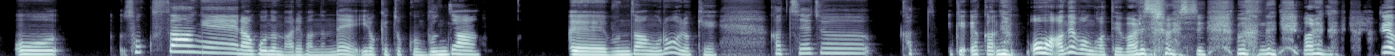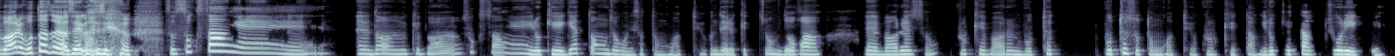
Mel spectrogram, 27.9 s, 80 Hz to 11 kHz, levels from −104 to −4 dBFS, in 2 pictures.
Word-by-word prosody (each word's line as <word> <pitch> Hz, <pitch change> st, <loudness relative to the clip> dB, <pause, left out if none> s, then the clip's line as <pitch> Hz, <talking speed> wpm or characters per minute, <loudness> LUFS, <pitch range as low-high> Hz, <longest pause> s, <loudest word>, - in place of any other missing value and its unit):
어 210 Hz, +1 st, +3 dB, 0.7 s
"속상해."라고는 285 Hz, -, +2 dB
말해봤는데 170 Hz, +3 st, -3 dB
이렇게 185 Hz, 0 st, -3 dB
조금 175 Hz, -3 st, -6 dB
문장 195 Hz, +3 st, +2 dB, 0.9 s
예. 185 Hz, -2 st, +6 dB
문장으로 200 Hz, -, 0 dB
이렇게 180 Hz, -3 st, -4 dB, 0.5 s
같이 235 Hz, +2 st, -7 dB
해주 265 Hz, 0 st, -6 dB, 0.3 s
같 230 Hz, -, -13 dB, 0.3 s
이렇게 205 Hz, 0 st, -3 dB
약간 210 Hz, -1 st, 0 dB, 0.3 s
어 265 Hz, -2 st, +8 dB
안 210 Hz, +7 st, +3 dB
해본 245 Hz, -9 st, +1 dB
것 185 Hz, -, -4 dB
같아요. 180 Hz, 0 st, -3 dB
말씀해주신 200 Hz, +1 st, +2 dB
것이 230 Hz, +3 st, -2 dB
어 -, -, -1 dB
네. 230 Hz, -2 st, +2 dB, 0.3 s
말하는 230 Hz, +2 st, +3 dB
건. 200 Hz, -1 st, -9 dB, 0.4 s
그게 305 Hz, 0 st, +6 dB
말을 250 Hz, +5 st, +7 dB
못하잖아요. 285 Hz, -, +7 dB
제가 235 Hz, -1 st, +8 dB
지금. 230 Hz, -1 st, +5 dB, 0.4 s
"소 235 Hz, -, -6 dB
속상해." 280 Hz, -, 0 dB, 0.5 s
예. 230 Hz, -1 st, -5 dB
"나 230 Hz, +2 st, -6 dB
왜 225 Hz, 0 st, -8 dB
이렇게 225 Hz, +1 st, -11 dB
말 130 Hz, -, -10 dB
속상해." 255 Hz, -, -12 dB
이렇게 205 Hz, +1 st, -3 dB
얘기했던 245 Hz, +3 st, -5 dB
적은 200 Hz, -5 st, -7 dB
있었던 180 Hz, -1 st, -14 dB
것 195 Hz, -, -11 dB
같아요. 205 Hz, +3 st, -19 dB
근데 205 Hz, 0 st, -7 dB
이렇게 95 Hz, -, -8 dB
좀 215 Hz, -2 st, -8 dB
네가 205 Hz, +1 st, -4 dB, 0.5 s
예. 205 Hz, -1 st, -3 dB
말해서 205 Hz, +2 st, -6 dB, 0.2 s
그렇게 220 Hz, -1 st, -10 dB
말을 205 Hz, -1 st, -8 dB
못했 190 Hz, +4 st, -9 dB, 0.5 s
못했었던 210 Hz, -4 st, -6 dB
것 195 Hz, -2 st, -12 dB
같아요. 185 Hz, -5 st, -17 dB
그렇게 185 Hz, 0 st, -14 dB
딱 180 Hz, -, -12 dB
이렇게 200 Hz, +3 st, -6 dB
딱 215 Hz, -2 st, -3 dB
조리있게. 195 Hz, -5 st, -2 dB
210 Hz, 300 characters per minute, -21 LUFS, 190-245 Hz, 0.9 s, 어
